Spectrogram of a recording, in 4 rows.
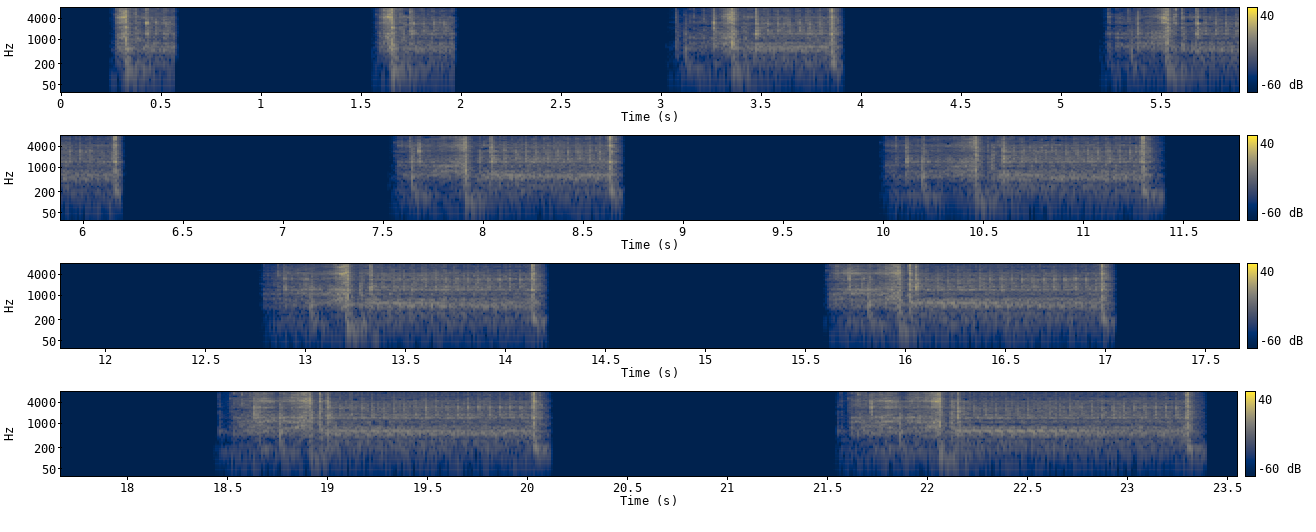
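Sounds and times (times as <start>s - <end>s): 
rotary telephone dialing a number: 1.6s - 2.0s, 3.1s - 4.0s, 5.2s - 6.2s, 7.6s - 8.8s, 10.0s - 11.4s, 12.8s - 14.2s, 15.6s - 17.1s, 18.5s - 20.2s, 21.6s - 23.4s.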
